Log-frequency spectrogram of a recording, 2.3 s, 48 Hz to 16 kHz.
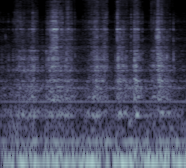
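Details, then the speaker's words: Twister T4 cannabis trimmer pre-run inspection: a hand-turned reel gives a short run of even ratcheting clicks, about two a second, from the clickers; the detents are catching properly. "we have these clickers you're going to check the clickers make sure they click you can hear that sound"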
